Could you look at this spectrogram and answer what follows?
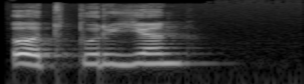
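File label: "ӧтпырйӧн" Komi, female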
